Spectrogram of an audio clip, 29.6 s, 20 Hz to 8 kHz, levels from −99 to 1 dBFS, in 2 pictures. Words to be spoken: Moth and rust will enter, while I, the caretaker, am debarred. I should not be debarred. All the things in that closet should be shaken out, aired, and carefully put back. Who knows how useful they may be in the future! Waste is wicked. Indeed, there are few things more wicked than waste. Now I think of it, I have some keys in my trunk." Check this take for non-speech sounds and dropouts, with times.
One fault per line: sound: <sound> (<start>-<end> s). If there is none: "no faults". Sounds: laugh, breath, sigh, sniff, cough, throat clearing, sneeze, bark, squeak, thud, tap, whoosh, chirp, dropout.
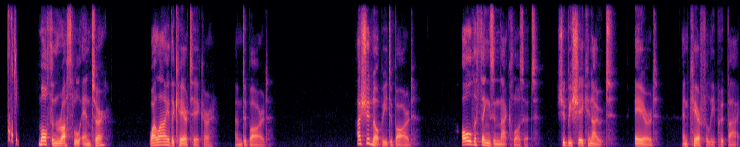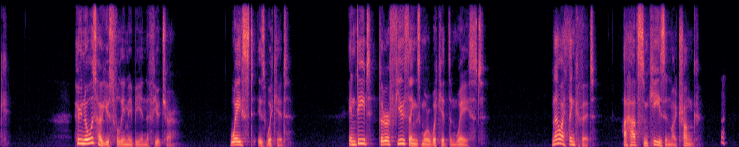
sound: chirp (0.2-0.4 s)
sound: laugh (29.2-29.4 s)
